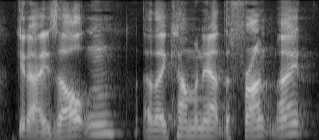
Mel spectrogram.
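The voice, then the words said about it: Broad, undiluted Australian accent. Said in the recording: “you dumb down your Australian accent, but that's not my old man”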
